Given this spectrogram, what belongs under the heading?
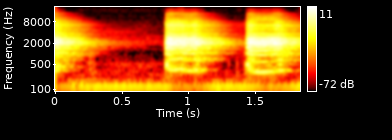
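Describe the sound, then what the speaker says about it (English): A duck call blown with a raspy tone gives three loud, harsh quacks: one fading at the start, then two more after a pause, each bright and ringing. "raspy is what they, duck call guys refer to that as."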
